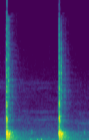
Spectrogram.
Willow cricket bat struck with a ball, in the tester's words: Ping outstanding ball के साथ भी हम चेक कर लेते हैं। इसमें भी सेम है। There is no वाइबेशंस at all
